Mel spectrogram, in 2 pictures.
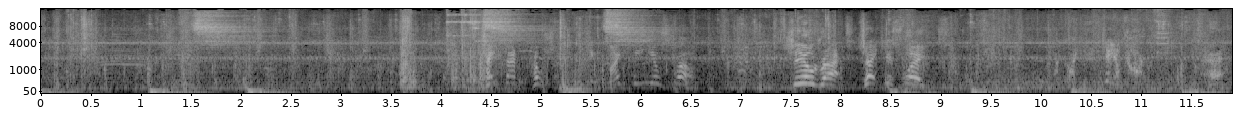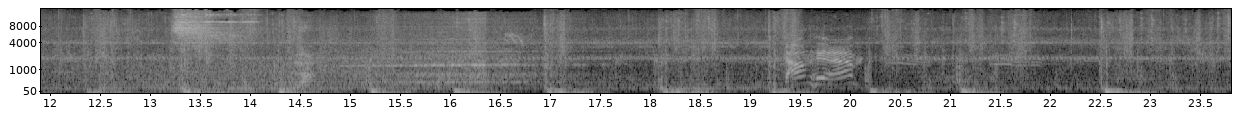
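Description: Heavy footsteps thud quickly on wooden planks and rocky ground.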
